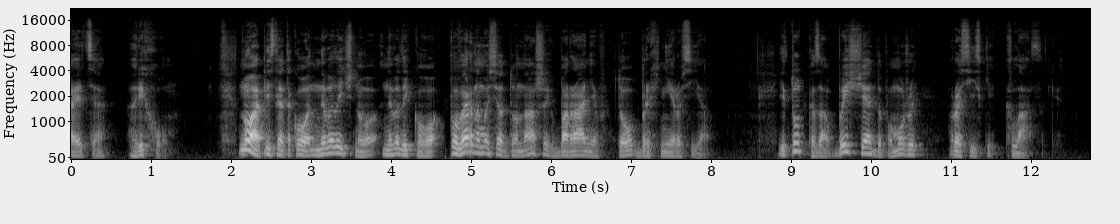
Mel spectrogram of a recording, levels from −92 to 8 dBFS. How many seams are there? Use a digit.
3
